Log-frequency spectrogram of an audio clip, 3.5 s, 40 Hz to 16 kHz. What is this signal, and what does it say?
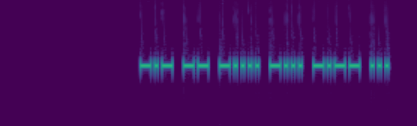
Morse code, heard as a keyed tone, about 37 wpm, 700 Hz. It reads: KM6BYS
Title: USA Call Signs - 6 Characters - 4x Character Spacing - 40wpm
